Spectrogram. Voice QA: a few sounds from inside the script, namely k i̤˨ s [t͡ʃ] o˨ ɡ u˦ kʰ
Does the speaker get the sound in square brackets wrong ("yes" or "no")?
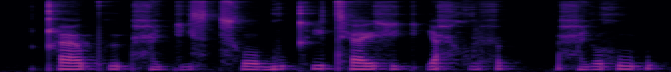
yes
